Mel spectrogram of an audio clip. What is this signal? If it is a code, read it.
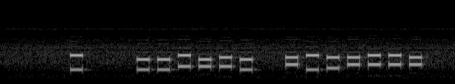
DTMF, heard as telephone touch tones, dialled by machine, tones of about 120 ms. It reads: 3 119781 0350##0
